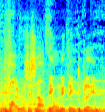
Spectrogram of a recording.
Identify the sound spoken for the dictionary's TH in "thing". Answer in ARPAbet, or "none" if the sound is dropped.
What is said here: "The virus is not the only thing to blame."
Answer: TH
